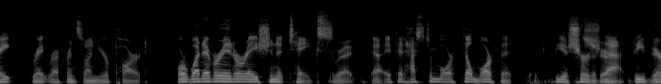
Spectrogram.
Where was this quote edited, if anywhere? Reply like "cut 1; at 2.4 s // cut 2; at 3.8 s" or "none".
none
